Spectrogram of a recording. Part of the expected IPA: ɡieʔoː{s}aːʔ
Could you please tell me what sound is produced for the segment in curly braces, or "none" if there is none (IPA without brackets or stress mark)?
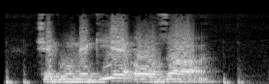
z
